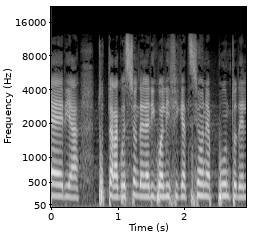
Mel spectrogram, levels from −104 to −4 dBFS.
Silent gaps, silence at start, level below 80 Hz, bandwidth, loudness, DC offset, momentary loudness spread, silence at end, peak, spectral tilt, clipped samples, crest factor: none; 0 s; -46 dBFS; 13 kHz; -23 LUFS; under 0.1%; 6 LU; 0 s; -6 dBFS; -5 dB/octave; under 0.1%; 16 dB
